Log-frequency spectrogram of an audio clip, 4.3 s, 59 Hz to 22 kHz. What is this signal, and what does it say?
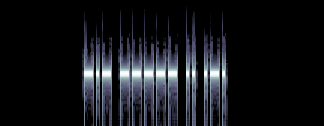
Morse code, heard as a keyed tone, about 30 wpm, 700 Hz. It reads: K0IR
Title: Call Signs - 30wpm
